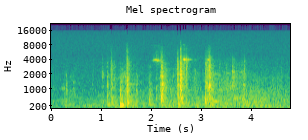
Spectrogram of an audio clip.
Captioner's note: clank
